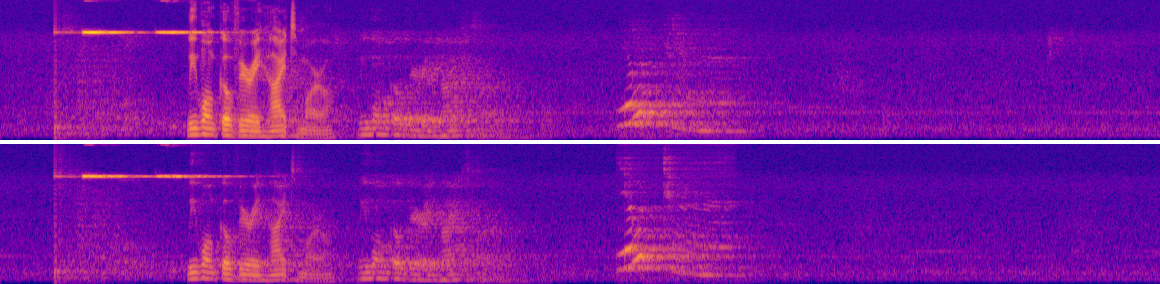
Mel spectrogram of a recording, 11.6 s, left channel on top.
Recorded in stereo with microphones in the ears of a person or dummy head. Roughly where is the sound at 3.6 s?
Centre.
